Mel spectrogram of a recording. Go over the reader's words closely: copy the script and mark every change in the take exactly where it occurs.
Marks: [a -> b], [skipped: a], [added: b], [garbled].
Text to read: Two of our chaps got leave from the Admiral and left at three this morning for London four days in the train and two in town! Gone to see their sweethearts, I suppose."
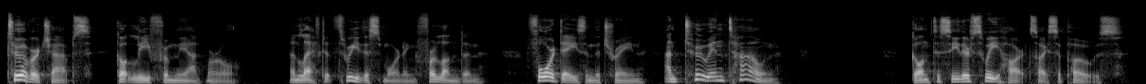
Two of our chaps got leave from the Admiral and left at three this morning for London four days in the train and two in town! Gone to see their sweethearts, I suppose."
